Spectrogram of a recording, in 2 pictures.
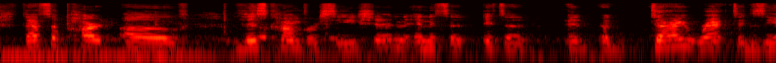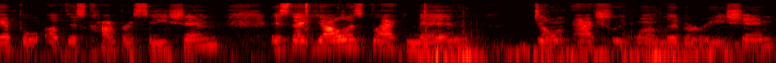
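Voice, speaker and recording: A woman's moderately paced speech amid noticeable background noise. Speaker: panel speaker. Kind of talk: heated debate. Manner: animated.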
